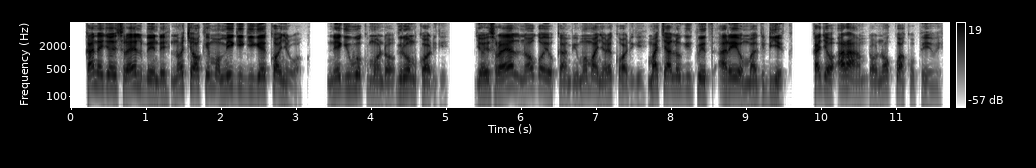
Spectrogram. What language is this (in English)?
Luo (Kenya and Tanzania)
